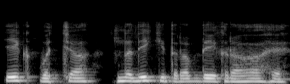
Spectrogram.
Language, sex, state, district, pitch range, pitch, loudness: Hindi, male, Uttar Pradesh, Saharanpur, 135-160 Hz, 145 Hz, -17 LUFS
